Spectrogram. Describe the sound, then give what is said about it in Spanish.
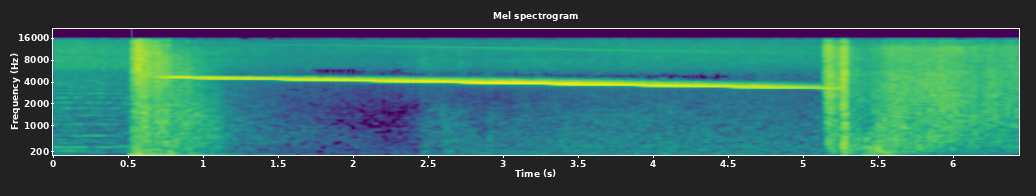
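Cannons fire to the left: a sharp, heavy boom, then a long, high whistling tone that sinks slowly in pitch for several seconds, closed by a second, softer boom. “¡Disparen cañones a la izquierda!”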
